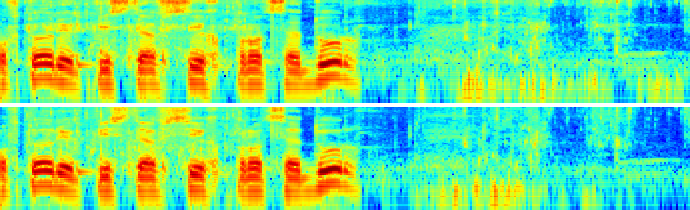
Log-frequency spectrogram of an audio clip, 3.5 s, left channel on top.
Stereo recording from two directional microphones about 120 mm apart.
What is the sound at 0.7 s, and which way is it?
Speech, 40° right (ahead or behind).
